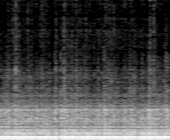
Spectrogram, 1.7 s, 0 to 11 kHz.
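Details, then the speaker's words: Canister aquarium filter running at 62–63 dB, before repair: a loud, steady buzzing hum as the impeller rattles on its snapped impeller rod. "so that's how noisy it is which is seriously noisy around 62 63 decibels which way too noisy just to have in the kitchen"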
